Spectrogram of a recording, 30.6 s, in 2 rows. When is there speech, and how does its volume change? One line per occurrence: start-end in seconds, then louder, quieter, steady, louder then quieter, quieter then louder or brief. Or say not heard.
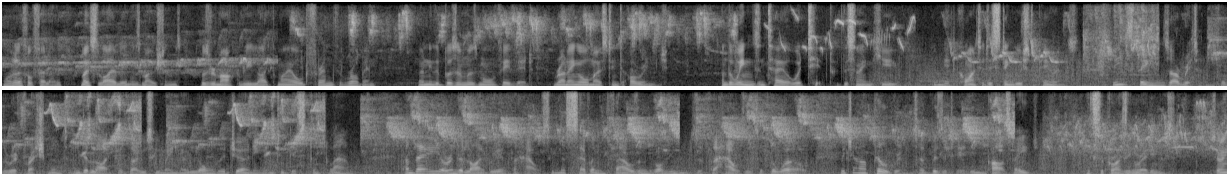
0.0-8.3 steady
9.0-30.5 steady.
